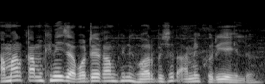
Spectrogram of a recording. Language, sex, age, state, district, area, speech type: Assamese, male, 60+, Assam, Morigaon, rural, spontaneous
